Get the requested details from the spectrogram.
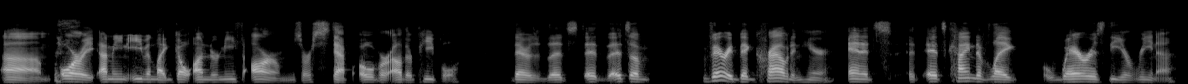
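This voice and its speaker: A man working as game master, improvising narration casually and explaining things in a halting, conversational way. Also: mid-range voice, pushed and bright, dry recording, highs cut off.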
